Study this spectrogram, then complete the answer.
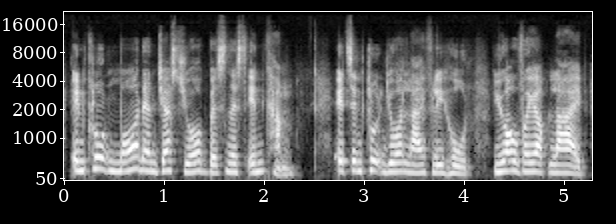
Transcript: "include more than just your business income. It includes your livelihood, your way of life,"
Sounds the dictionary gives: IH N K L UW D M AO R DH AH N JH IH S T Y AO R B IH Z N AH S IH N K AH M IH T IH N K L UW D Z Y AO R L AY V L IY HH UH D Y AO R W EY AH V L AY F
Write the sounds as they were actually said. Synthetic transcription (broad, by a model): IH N K L UW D M AO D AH N JH IH S T Y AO B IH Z N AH S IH N K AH M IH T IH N K L UW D Y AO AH L AY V L IY HH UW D Y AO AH W EY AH P L AY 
